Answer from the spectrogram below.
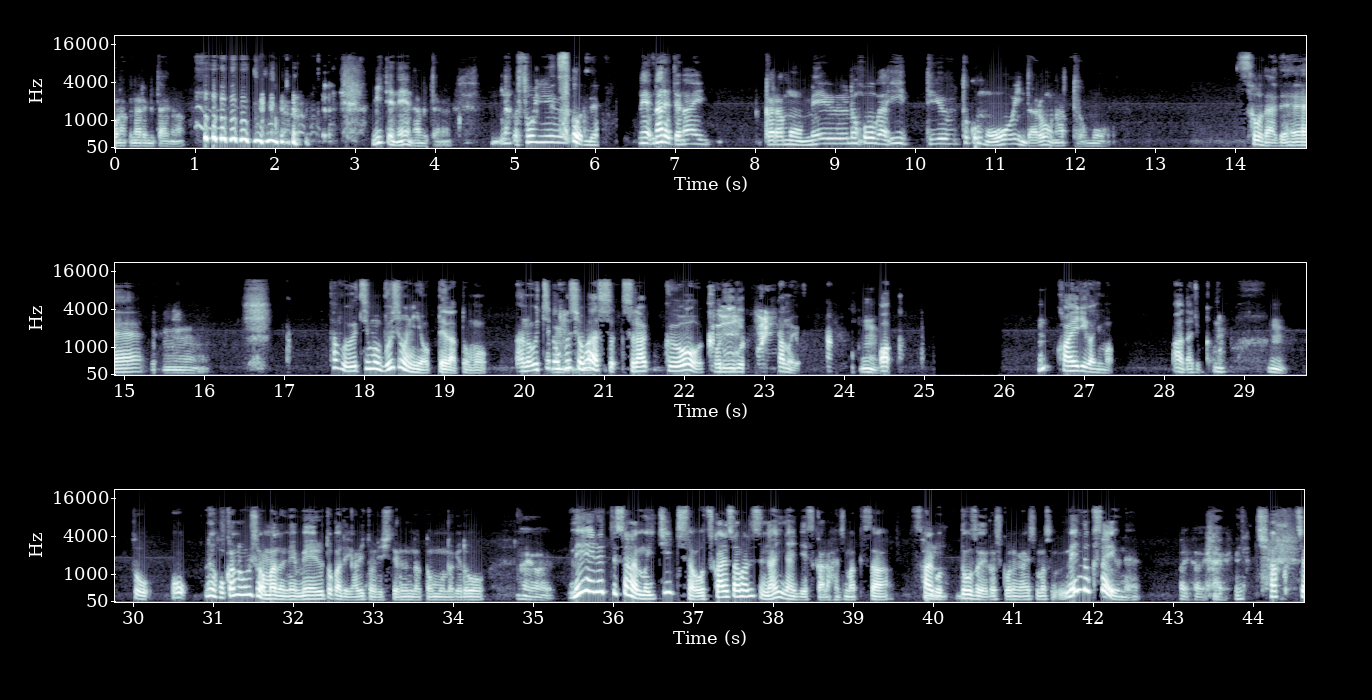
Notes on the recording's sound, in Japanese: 最初から二人のタイミングがずれずれのリモート収録です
